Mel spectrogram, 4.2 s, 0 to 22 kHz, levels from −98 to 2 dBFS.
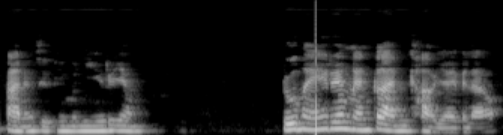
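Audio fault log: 2.63 s, invalid numbers at full scale: a single sharp bang cuts through the speech. A calculation produced infinite or invalid values, which were forced to the largest possible sample value. The block pinned at one extreme value lasted under a millisecond, which fits a 32-sample block, too brief to hear as anything but one click.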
